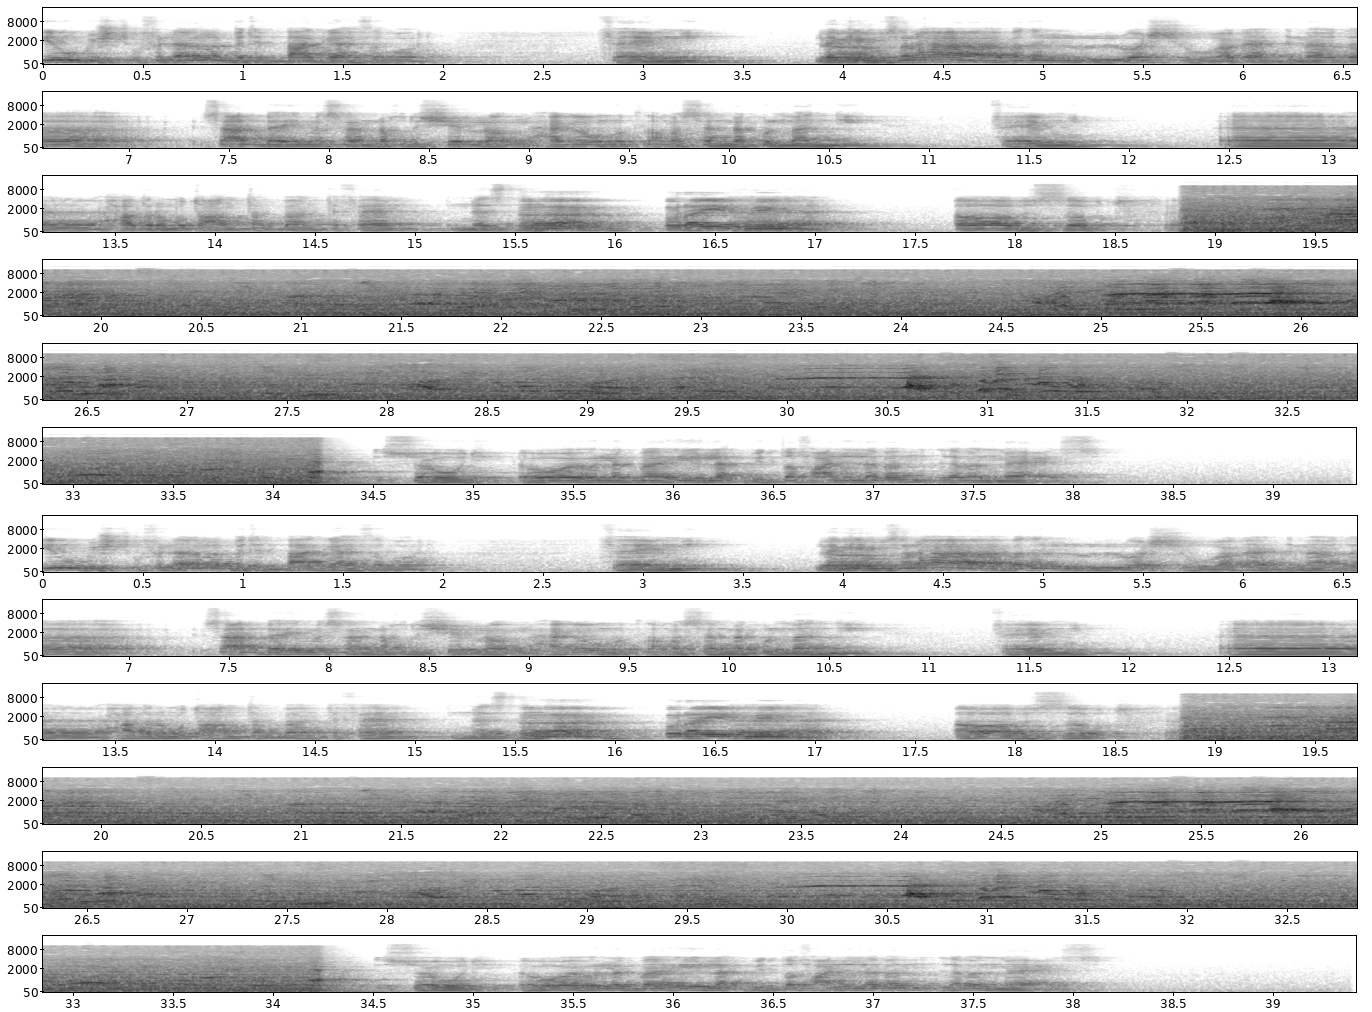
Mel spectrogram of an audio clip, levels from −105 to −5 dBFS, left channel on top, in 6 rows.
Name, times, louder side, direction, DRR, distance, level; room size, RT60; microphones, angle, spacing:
voice 1, 0.0-1.9 2.8-3.3 3.9-7.1 7.4-10.7 11.3-11.8 12.5-15.7 16.6-17.1 17.7-20.5 20.9-22.8 25.2-27.8 28.1-28.4 28.7-31.2 31.7-32.6 34.5-38.1, left 1 dB, 50° left, 1 dB, 2.7 m, -44 dB
voice 2, 3.9-4.2 15.5-17.0 22.3-24.6 28.8-29.1 32.9-34.2, left 1 dB, 85° left, 2 dB, 1.5 m, -40 dB
sound 1, 18.8-34.3, left 2 dB, 25° left, 0.5 m, -30 dB
11.0 x 7.7 x 8.8 m, 0.79 s
head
